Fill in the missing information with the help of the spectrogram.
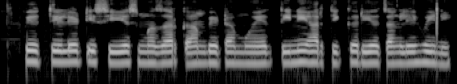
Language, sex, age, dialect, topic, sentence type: Marathi, male, 25-30, Northern Konkan, banking, statement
